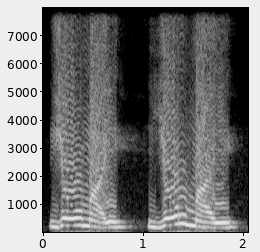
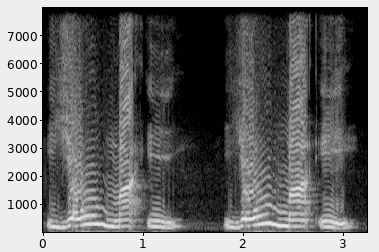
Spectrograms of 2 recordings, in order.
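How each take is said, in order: First: The glottal catch before 'ee' is slurred over. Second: The glottal catch before 'ee' is clearly pronounced. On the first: The speaker calls it wrong. "बहुत से लोग क्या मिस्टेक करते हैं, ... ऐसा पढ़ना गलत है" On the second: The speaker calls it right. "इसको आपको वाजिया पढ़ना है। कैसे"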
